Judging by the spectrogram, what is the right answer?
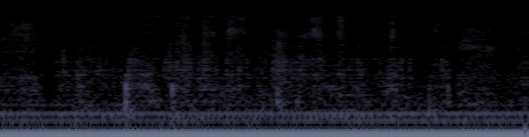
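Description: Felt-tip marker drawing on flip chart paper, a run of short strokes, over a steady low hum.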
